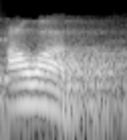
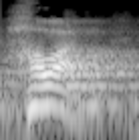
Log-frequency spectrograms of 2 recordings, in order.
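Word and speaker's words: hour: হাউস হচ্ছে অনেস্ট ম্যান, হনেস্ট ম্যান বলা যাবে না। উন্ডা বলা যাবে না, বলতে হবে হুন্ডা। এটা বলতে হবে আওয়ার, কিন্তু কখনোই বলবে না হাওয়ার। এই সাইলেন্ট, এখানে এই সাইলেন্ট, এখানে এই সাইলেন্ট।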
